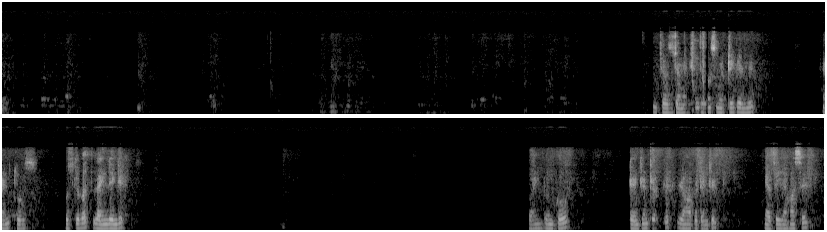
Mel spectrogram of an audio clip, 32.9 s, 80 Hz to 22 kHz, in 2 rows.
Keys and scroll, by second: 5.1-6.0 typing, 13.4-14.2 typing, 16.5-17.3 typing.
